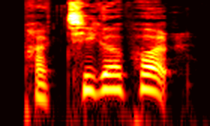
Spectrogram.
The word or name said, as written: praktikophold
